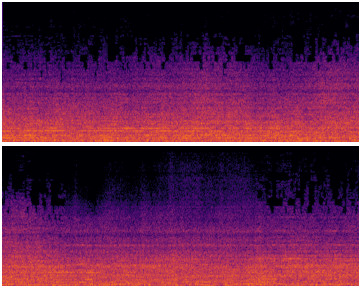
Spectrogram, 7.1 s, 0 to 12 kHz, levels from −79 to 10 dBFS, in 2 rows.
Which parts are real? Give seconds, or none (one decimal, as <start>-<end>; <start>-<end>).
0.0-4.2; 6.1-7.1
